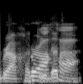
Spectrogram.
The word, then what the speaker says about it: BRCA: gene yes and Doctor when you say brca 1 brca 2 sometimes people uh shortcut it easier to pronounce braa one braaa yes braa one and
